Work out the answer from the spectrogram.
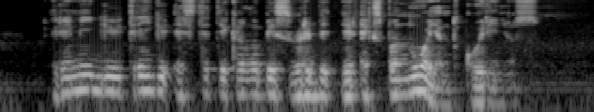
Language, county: Lithuanian, Vilnius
